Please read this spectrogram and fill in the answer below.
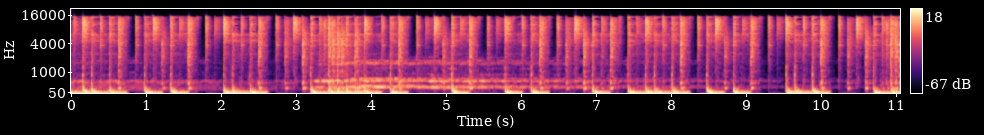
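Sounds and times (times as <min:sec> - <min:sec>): electronic dance music: 0:00.0 - 0:02.6, 0:03.2 - 0:09.0
held synth notes: 0:03.2 - 0:08.5.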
